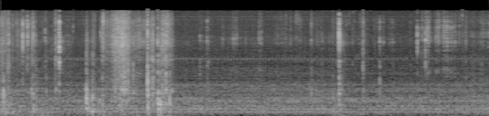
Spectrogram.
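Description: A metal knife scrapes shavings off the end of a solid bar of household soap held upright. The sound is a series of soft, dry scraping and crackling strokes, bright and high with little low end. A louder rasping burst comes around the second mark, followed by lighter, scattered scrapes and clicks.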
